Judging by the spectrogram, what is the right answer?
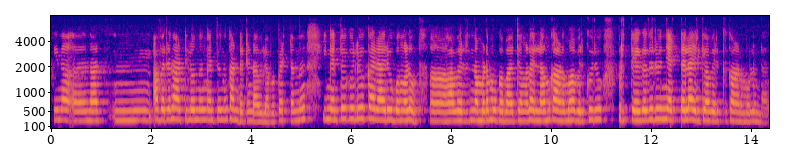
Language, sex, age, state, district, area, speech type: Malayalam, female, 18-30, Kerala, Ernakulam, rural, spontaneous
